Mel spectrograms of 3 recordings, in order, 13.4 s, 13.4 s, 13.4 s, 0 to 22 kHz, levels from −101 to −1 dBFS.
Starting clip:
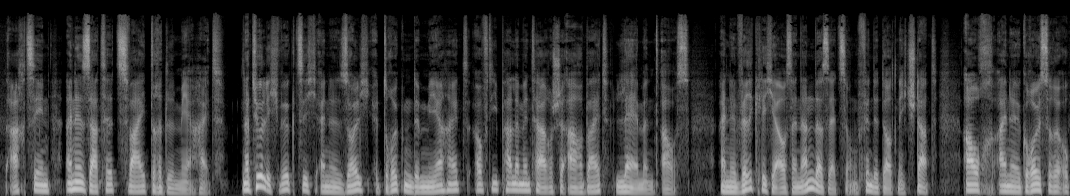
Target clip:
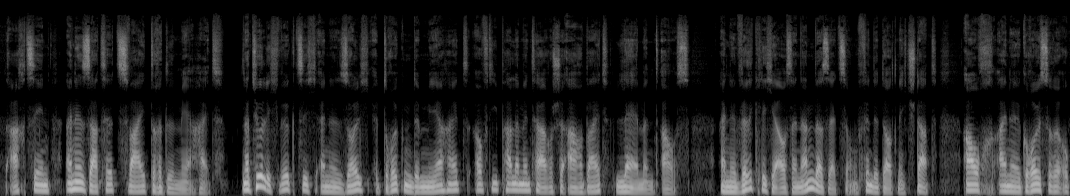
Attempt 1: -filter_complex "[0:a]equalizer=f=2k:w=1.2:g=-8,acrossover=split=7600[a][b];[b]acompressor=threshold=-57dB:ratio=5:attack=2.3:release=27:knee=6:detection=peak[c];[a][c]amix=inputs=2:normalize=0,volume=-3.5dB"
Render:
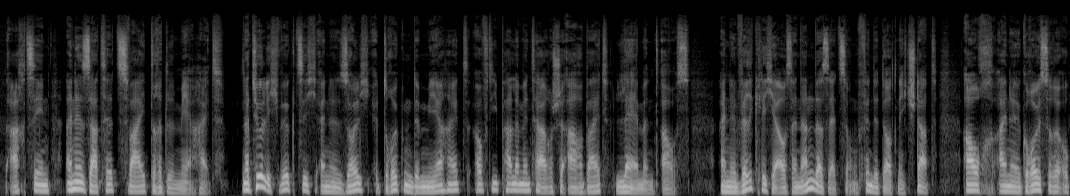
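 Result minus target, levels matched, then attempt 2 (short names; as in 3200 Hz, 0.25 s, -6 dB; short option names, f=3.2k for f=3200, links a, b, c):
4000 Hz band +6.5 dB
-filter_complex "[0:a]asuperstop=centerf=2900:order=4:qfactor=0.85,equalizer=f=2k:w=1.2:g=-8,acrossover=split=7600[a][b];[b]acompressor=threshold=-57dB:ratio=5:attack=2.3:release=27:knee=6:detection=peak[c];[a][c]amix=inputs=2:normalize=0,volume=-3.5dB"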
